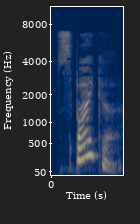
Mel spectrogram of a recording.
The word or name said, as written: spica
